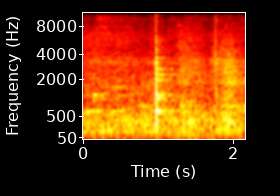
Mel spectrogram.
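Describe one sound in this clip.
A metal weight plate clanks against a barbell.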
